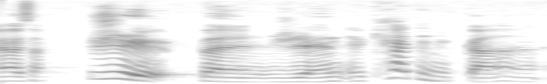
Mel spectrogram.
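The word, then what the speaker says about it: 日本人: 그럼 일본인은 日本人. 예. 저는 일본인 발음이 좀 어려워하시는 분들이 많더라고요. 왜냐면 꽉다가 폈다가 이런 거 해야 되잖아요. 그래서 日本人 이렇게 해야 되니까.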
